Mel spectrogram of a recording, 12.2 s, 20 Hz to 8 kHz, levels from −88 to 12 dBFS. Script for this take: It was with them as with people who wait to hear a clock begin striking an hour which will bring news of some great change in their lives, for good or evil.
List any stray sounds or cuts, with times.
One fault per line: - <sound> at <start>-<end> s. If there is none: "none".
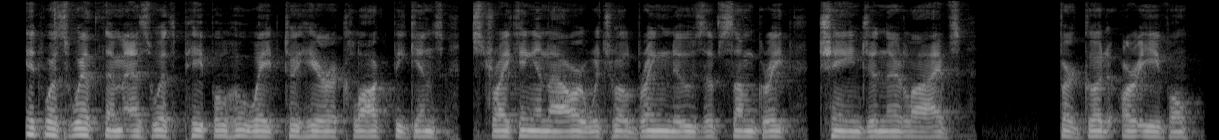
none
